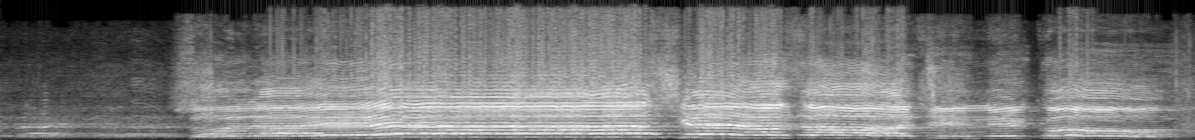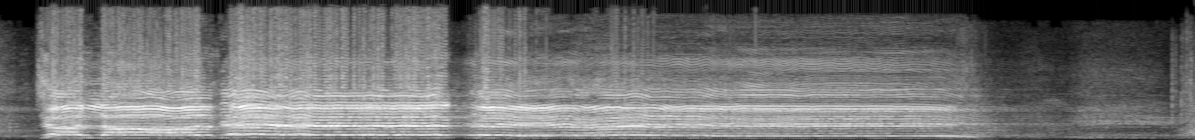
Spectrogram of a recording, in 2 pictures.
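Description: A young man sings loudly and with feeling through a microphone, heard over loudspeakers outdoors.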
